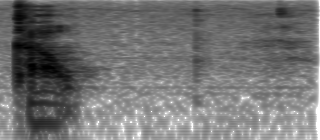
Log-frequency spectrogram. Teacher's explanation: essa vogal tem o som de A como na palavra kal, esse A mais fechado, kal. A próxima vogal de classe E é o tsere. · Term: kametz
